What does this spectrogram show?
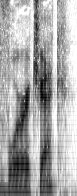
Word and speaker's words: Voracek: Jacob Voracek. I totally just mispronounced that last name, didn't No, I? that's No, correct. Voracek, Voracek.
